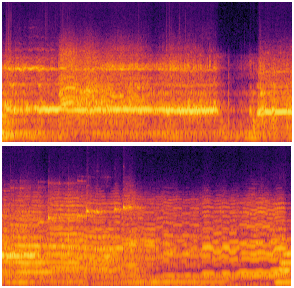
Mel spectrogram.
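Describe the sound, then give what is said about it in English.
A car swerves with tires screeching in a loud, sustained high squeal over a roaring engine, cutting out briefly midway before a second skid squeals and the engine rumble carries on. “I'd swerved the car and sent Fracture tumbling into the road.”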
